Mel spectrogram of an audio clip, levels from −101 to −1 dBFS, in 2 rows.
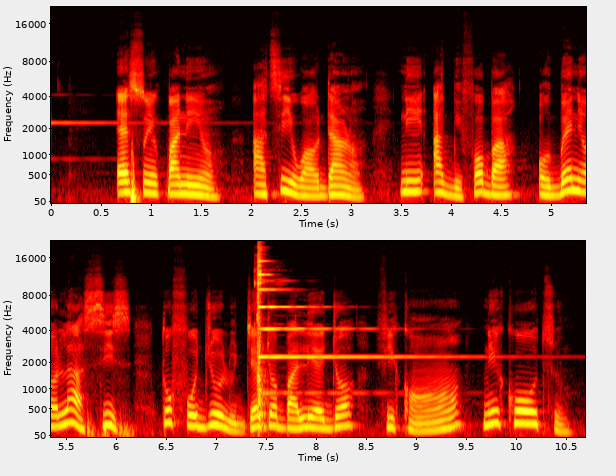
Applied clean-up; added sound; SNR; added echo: none; Bell; 8 dB; none.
